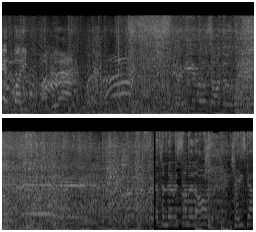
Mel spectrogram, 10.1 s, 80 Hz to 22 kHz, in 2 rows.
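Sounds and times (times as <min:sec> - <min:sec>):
loud film music: 0:00.0 - 0:10.0.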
